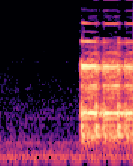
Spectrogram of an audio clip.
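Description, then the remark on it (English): A Garfield novelty alarm clock goes off: after a brief quiet moment, a loud, steady, bright electronic ringing tone starts abruptly and holds for the rest of the short clip, with no voices. “it's a Garfield clock. Alarm clock.”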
